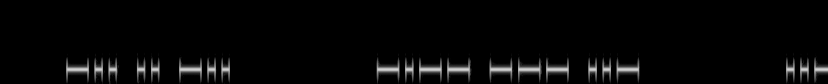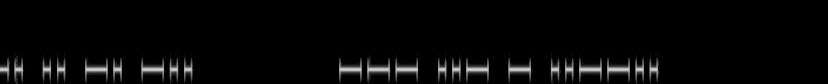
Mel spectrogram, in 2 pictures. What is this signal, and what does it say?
Morse code, heard as a keyed tone, about 17 wpm, 700 Hz. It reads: DID YOU FIND OUT?
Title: 3x Word-Spacing - Sentences from Top 100 Words - 17wpm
